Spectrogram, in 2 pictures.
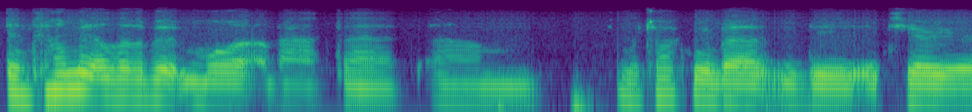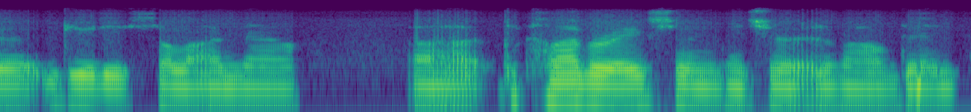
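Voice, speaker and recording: Hesitant low-voiced male interviewer. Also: moderate pace, gravelly, no room sound, dull audio. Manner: hesitant, with many ums. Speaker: interviewer host. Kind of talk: conversational interview.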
